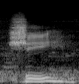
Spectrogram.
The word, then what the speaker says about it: ski: She? That's the right way to pronounce S-K-I, George.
